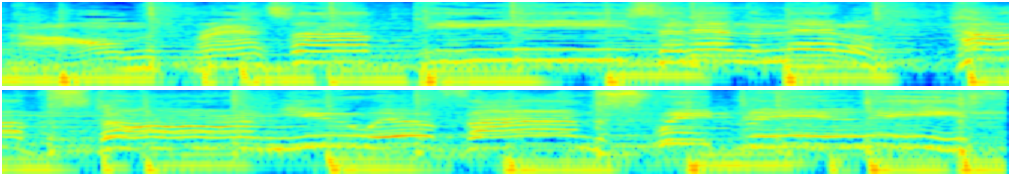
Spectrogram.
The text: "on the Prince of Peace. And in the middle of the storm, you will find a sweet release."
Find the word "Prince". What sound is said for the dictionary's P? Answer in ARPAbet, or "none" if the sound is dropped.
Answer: F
